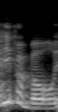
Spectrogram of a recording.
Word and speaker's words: hyperbole: Yeah, hyperbole, yes. Not hyper, but hyperbole.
